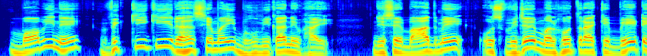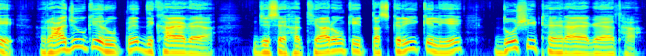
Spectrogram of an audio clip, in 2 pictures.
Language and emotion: Hindi, neutral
